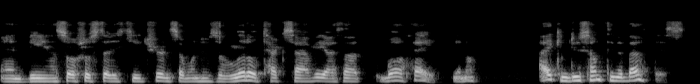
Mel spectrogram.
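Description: With a normal speaking voice, a man talks at a fairly quick pace and a fairly high pitch, using ordinary pitch variation. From Newfoundland, Canada (rural). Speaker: professor of instructional design. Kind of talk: interview.

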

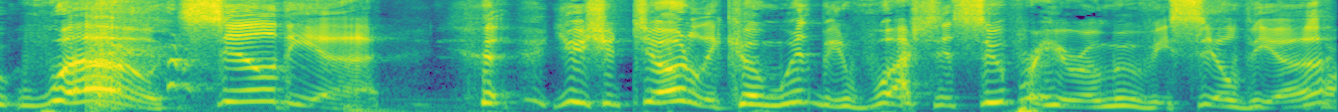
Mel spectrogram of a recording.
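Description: Shouting in a put-on character voice, a man speaks at a fairly slow pace with an extremely high pitch. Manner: exaggerated, douchey.

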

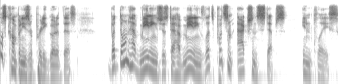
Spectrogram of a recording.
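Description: A man speaks at a moderate pace in a medium-pitched voice. His pitch swings very widely. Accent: American. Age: 60s. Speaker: executive coach. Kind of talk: interview.

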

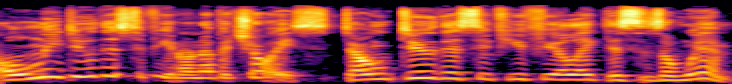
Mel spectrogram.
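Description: An American-accented woman speaks at a fairly high pitch with very wide pitch swings. Noticeable background noise is present. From Pennsylvania, Philadelphia suburbs. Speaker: novelist and writing program director. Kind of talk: interview.

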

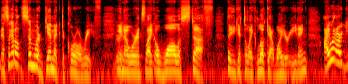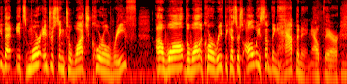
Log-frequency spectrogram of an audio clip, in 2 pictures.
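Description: A man with a high pitch speaks at a fairly quick pace, his pitch swinging very widely. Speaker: podcast host. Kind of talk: casual chat.

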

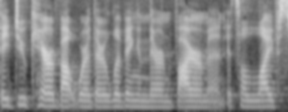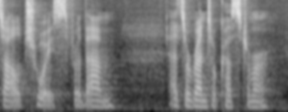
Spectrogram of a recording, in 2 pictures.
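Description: A woman with an American accent speaks at a very fast pace in a very deep, low pitch, her tone bright and sharp and her intonation monotone and flat. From United States. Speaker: property development executive. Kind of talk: panel discussion.

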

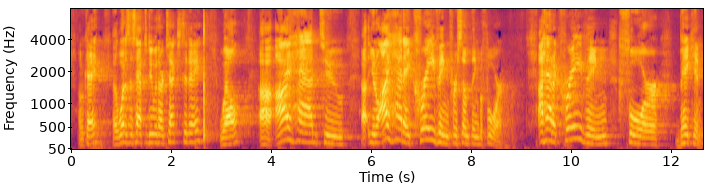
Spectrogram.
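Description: Against noticeable background noise and audible room echo, a man talks at a fairly slow pace in a high pitch with ordinary pitch variation. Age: 40s. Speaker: preacher. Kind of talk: sermon. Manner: halting, many fillers and repetitions.

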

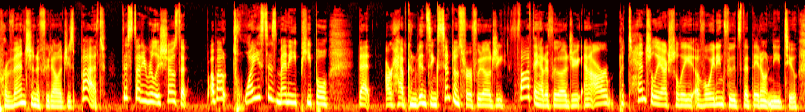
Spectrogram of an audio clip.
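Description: A woman with an ordinary speaking voice talks at a fairly quick pace and medium pitch, her intonation lively and her loudness very even. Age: 40s. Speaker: pediatrician podcast host. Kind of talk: health podcast monologue.

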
